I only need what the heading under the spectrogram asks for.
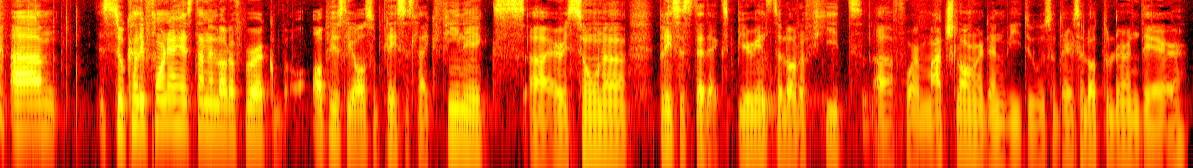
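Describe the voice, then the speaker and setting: A man with an Austrian accent talks as an invited expert in a relaxed interview. He speaks at a middling pitch and pace, pausing often with fillers and correcting himself as he works through his points. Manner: thoughtful, with many fillers and restarts. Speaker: guest expert. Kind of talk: conversational podcast interview.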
